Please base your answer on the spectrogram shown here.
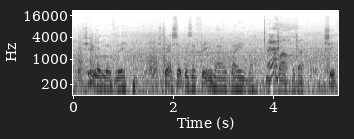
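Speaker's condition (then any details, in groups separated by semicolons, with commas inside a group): Motor neurone disease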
